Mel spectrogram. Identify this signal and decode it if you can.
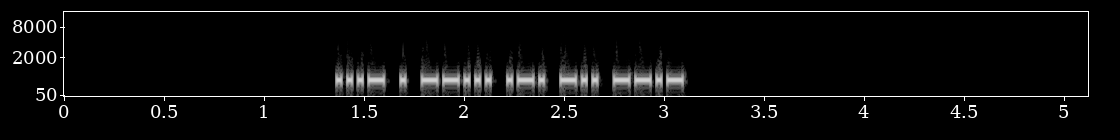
Morse code, heard as a keyed tone, about 47 wpm, 700 Hz. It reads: VE7RDQ
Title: DXCC-100 Call Signs - 6 Characters - Repeated 3x - 45wpm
